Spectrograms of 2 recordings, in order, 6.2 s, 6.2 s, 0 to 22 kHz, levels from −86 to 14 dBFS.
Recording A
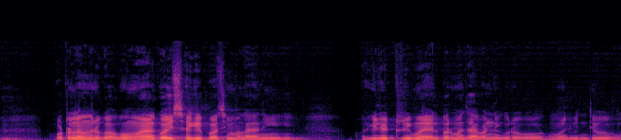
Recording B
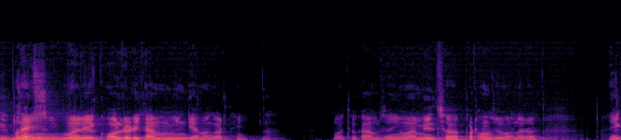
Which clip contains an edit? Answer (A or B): B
